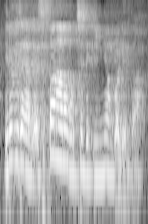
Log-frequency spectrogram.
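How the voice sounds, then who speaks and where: A woman missionary giving a lively seminar talk, asking the audience questions and acting out parents and children. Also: medium pitch, very fast. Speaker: missionary speaking at a teachers' seminar. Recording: roomy, slightly dull hall recording.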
